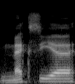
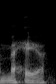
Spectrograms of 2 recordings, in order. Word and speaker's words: Mexia: yeah yeah okay so here's how you pronounce the name of this town Maha hey marara yep yeah yeah it's like it's like like you know some people would think it was Mexia and then people who you know know how to pronounce Spanish would think it would be like Mahia or something or Mia but no it's a Maha that's where um oh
